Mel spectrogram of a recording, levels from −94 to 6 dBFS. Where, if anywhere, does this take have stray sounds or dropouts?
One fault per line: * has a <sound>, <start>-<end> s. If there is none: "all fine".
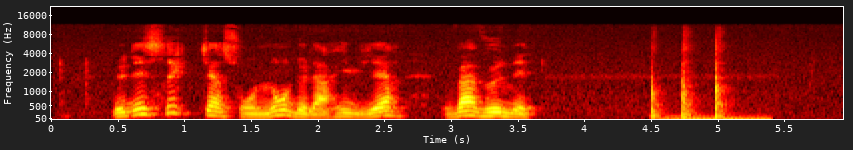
* has a thud, 4.5-5.4 s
